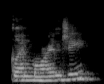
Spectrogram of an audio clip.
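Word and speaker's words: Glenmorangie: So this is Glen Moreni. That's how the Scots pronounce it.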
